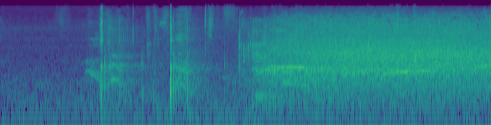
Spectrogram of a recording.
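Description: Tennis ball struck twice by racket, about a second in and again a second later, in a hushed arena. From about three seconds in the crowd breaks into loud, steady applause and cheering as the home player saves the break point.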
